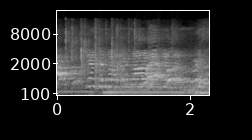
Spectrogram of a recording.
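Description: A few quick hand claps in the first half second, over a pop song playing with a steady bass line, and voices calling out.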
